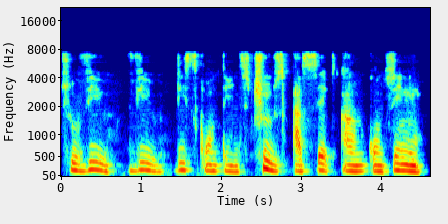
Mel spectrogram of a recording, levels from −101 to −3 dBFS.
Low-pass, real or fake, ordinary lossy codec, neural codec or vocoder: 7.2 kHz; fake; none; codec, 16 kHz, 16 kbps, FunCodec, trained on LibriTTS, 50 frames a second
